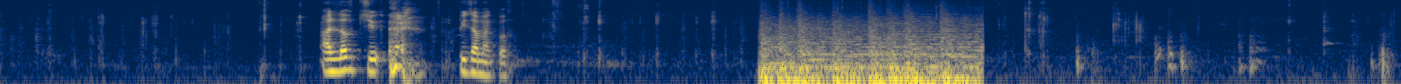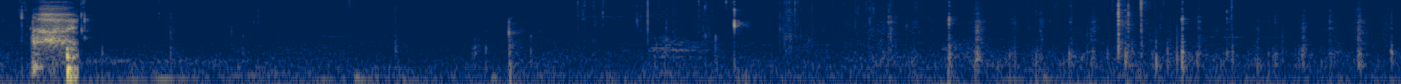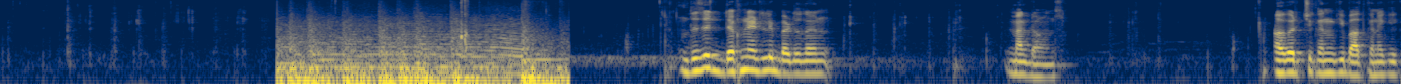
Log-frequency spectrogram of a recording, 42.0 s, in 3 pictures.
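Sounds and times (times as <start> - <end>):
crunchy biting and chewing: 0.0 - 3.2, 4.3 - 7.6, 9.9 - 15.0, 18.8 - 30.8, 36.0 - 40.8
wet mouth clicks: 33.8 - 34.9, 36.3 - 38.1.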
